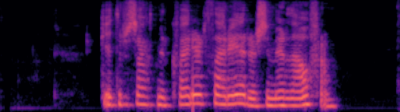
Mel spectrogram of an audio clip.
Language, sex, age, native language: Icelandic, female, 40-49, Icelandic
